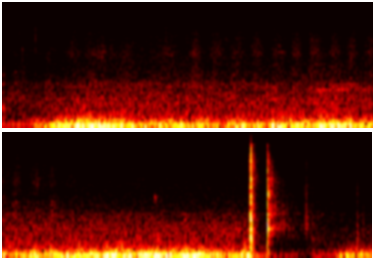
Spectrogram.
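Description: Homemade natural slingshot cut from a tree fork fired outdoors, a sharp crack near the end over a steady rumbling background of wind or ambient noise.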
